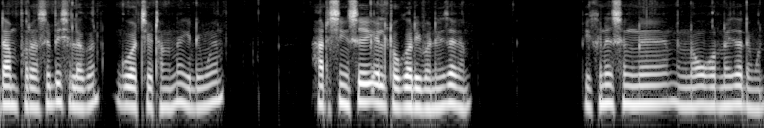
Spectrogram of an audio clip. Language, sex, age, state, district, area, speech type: Bodo, male, 18-30, Assam, Baksa, rural, spontaneous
